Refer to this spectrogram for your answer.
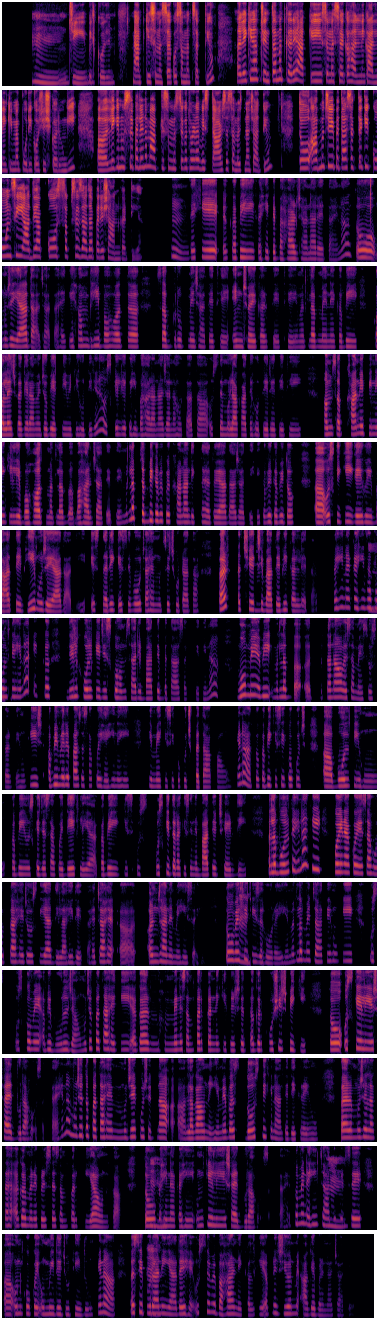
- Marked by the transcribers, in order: tapping; in English: "ग्रुप"; in English: "एन्जॉय"; in English: "एक्टिविटी"
- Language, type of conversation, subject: Hindi, advice, पुरानी यादों के साथ कैसे सकारात्मक तरीके से आगे बढ़ूँ?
